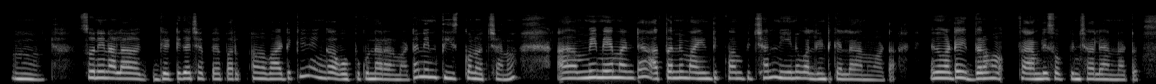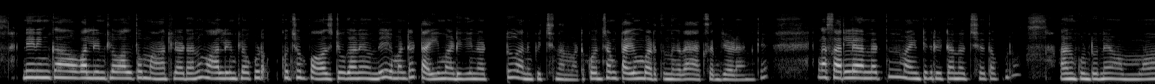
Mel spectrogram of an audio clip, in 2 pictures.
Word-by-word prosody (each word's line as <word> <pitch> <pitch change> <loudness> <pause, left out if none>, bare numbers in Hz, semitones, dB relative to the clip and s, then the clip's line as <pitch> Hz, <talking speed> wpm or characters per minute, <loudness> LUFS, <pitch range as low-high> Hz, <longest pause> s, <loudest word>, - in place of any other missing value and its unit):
హ్మ్. 250 -3 +2 0.5
సో - - -3
నేను 300 -1 +2
అలా 275 -1 +2 0.4
గట్టిగా 265 +2 +1
చెప్పే 260 -1 -5
పర్ 250 0 -3 0.3
వాటికి 255 +7 -2
ఇంక 295 -3 -2 0.2
ఒప్పుకున్నారనమాట 240 -3 -2
నేను 340 -2 +2
తీసుకొనొచ్చాను. 255 -3 -1 0.5
ఆహ్, 290 +1 +2
మేమేంమంటే 315 0 +5
అతన్ని 300 +3 +1
మా - - +1
ఇంటికి 275 +1 -2
పంపించాను, 280 +3 -2
నేను 290 0 0
వాళ్ళింటికి 250 -1 0
వెళ్ళా 235 0 -2
అనమాట. 210 -2 -8 0.4
ఎందుకంటే 290 +1 +3
ఇద్దరం 270 +3 +1 0.3
ఫ్యామిలీస్ 260 0 +2
ఒప్పించాలి 245 0 -1
అన్నట్టు. 220 -1 -6 0.5
నేనింకా 320 0 +5 0.2
వాళ్ళ 300 0 +5
ఇంట్లో 295 +1 0
వాళ్ళతో 285 +1 +1
మాట్లాడాను, 260 +2 0
వాళ్ళ 275 -1 +2
ఇంట్లో 275 +1 0
కూడా 305 - -1 0.2
కొంచెం 305 +1 -1
పాజిటివ్‌గానే 275 +2 +1
ఉంది. 260 +3 +2
ఏమంటే 285 +3 -2
టైం 255 -1 +2
అడిగినట్టు 250 +4 -1
అనిపించింది 250 0 -2
అనమాట. 220 0 -7
కొంచెం 270 +3 0
టైం 265 0 +4
పడుతుంది 245 -1 -1
కదా! 240 - -2
యాక్సెప్ట్ 230 0 -5
చేయడానికి, 225 +6 -6 0.5
ఇంగ 325 0 +3
సర్లే 300 0 +6
అన్నట్టు 285 +3 -3 0.2
మా - - +1
ఇంటికి 275 +1 -2
రిటర్న్ 265 0 -1
వచ్చేటప్పుడు. 260 - -8 0.5
అనుకుంటూనే, 255 0 +2
అమ్మ 235 0 -1
265 Hz, 150 wpm, -28 LUFS, 250-290 Hz, 0.5 s, సర్లే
